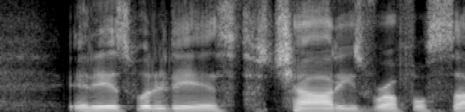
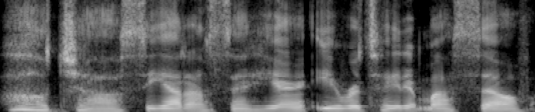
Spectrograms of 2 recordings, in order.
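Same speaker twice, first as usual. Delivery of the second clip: usual speaking voice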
